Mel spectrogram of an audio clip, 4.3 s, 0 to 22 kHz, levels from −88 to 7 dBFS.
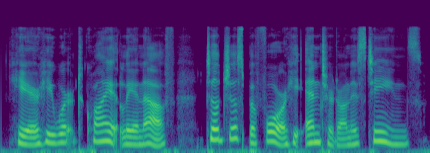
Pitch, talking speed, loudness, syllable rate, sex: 185 Hz, 180 wpm, -18 LUFS, 5.6 syllables/s, female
